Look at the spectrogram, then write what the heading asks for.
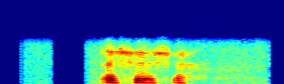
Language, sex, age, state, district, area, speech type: Dogri, female, 30-45, Jammu and Kashmir, Udhampur, rural, conversation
